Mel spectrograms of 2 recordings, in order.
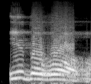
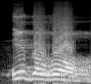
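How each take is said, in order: Both takes have the same delivery.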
